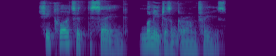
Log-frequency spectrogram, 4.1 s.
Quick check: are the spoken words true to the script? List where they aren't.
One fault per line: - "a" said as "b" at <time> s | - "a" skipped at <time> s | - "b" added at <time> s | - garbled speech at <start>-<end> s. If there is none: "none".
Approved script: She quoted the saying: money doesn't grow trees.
- "on" added at 2.8 s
